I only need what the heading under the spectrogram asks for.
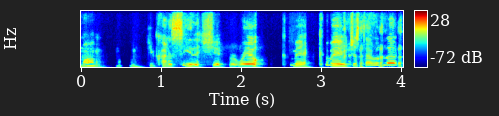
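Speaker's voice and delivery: very high, way up, swooping little dog voice. Discussing the script, voicing the dog as Janet drags him home, Thor's little dog voice. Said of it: "you can almost hear his little dog voice going".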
